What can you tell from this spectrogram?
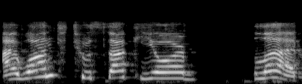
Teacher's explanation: if we want to make a vampire accent, we will change all of the W sounds to V sounds. So instead of making the W sound, we say V.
